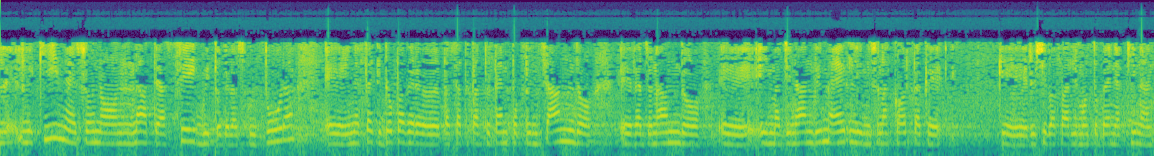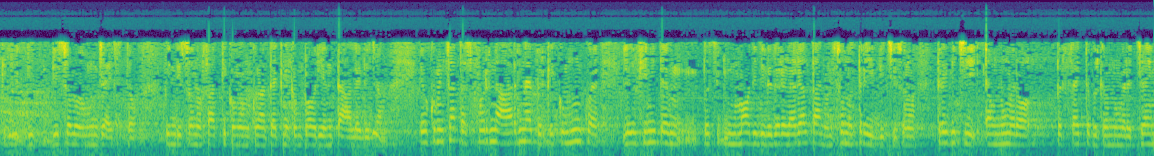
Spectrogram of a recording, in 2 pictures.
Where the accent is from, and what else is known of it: Rome, Lazio, Italy; born there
